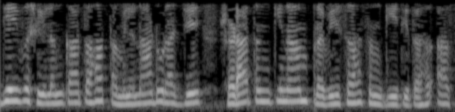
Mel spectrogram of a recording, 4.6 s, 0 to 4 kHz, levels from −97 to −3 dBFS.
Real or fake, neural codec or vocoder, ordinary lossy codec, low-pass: real; none; none; 3.6 kHz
